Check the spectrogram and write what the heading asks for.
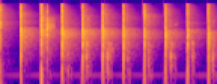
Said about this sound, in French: Puis, ce gars-là, il a tout donné, là, tu sais, il a vraiment essayé fort, de euh, on devrait lui donner une bonne main d'applaudissement.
